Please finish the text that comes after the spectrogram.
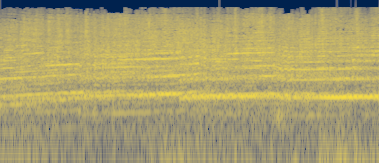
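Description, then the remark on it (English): Formula One cars, a Toro Rosso followed by a Force India, exit the pit lane at Spa for the second part of qualifying, with a loud, high-pitched engine whine that holds steady and rises slightly, one car blending into the next without any talking. “The other one, followed by a Force India, exiting the pit lane for the second part of qualifying here today.”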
